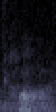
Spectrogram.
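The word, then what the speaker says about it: chi: transferring energy okay so this is and you pronounce it Kai this right here is the Greek letter Kai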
